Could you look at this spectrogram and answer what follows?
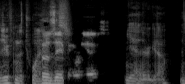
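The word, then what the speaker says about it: Berríos: for AL Cy Young, I'm gonna go Jose Barros. I don't know how to say his last name. The dude from the Twins. Jose Barrios.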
